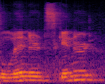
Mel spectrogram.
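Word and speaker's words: Lynyrd Skynyrd: Alright, coming in at my number 2 is pronounced Leonard Skinnard.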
